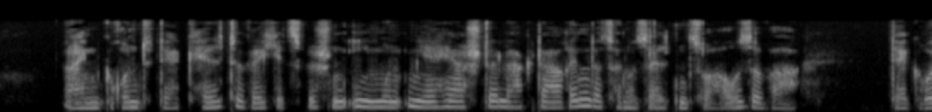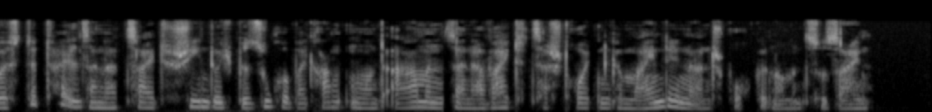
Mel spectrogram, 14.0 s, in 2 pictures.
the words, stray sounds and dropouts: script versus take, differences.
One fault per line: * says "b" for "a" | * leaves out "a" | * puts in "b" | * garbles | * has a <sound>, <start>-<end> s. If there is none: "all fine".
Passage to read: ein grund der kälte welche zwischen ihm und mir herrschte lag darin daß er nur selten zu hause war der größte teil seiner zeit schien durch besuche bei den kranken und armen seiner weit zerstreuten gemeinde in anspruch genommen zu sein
* leaves out "den"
